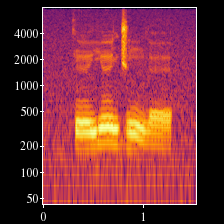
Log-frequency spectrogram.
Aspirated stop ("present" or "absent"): absent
